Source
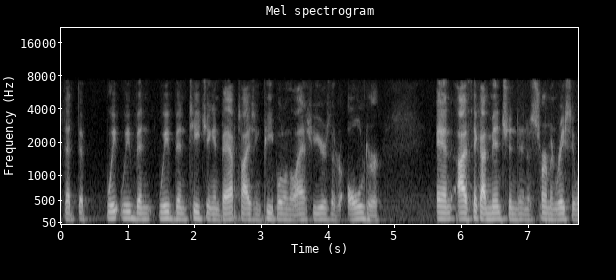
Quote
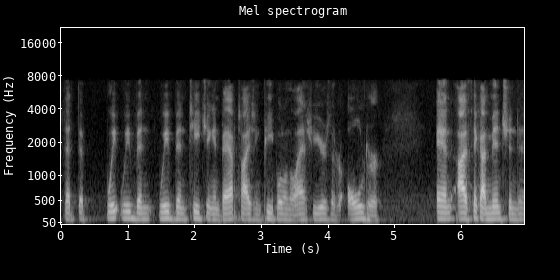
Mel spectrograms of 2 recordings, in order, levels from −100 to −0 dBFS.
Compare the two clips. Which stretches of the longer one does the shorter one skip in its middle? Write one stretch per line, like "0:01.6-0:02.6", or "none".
none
